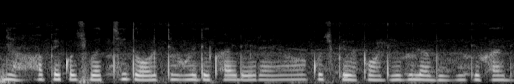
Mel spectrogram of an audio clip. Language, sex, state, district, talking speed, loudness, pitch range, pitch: Hindi, female, Uttar Pradesh, Varanasi, 220 wpm, -19 LUFS, 210-220 Hz, 215 Hz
